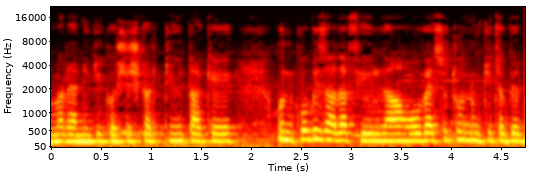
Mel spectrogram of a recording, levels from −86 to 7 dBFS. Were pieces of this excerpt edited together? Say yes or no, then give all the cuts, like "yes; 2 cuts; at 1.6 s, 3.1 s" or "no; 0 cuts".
no; 0 cuts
